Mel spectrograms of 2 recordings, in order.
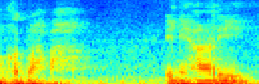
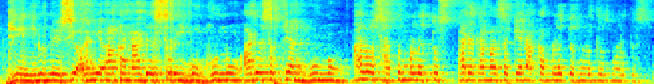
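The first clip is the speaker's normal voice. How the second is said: mock prophet; 6 semitones higher than usual. Mocking a false prophet's prediction.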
